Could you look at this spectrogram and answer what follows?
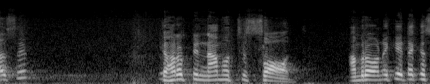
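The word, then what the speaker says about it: صاد: সর্বশেষ যে হরফটি এখানে দেওয়া আছে, এই হরফটির নাম হচ্ছে সদ। আমরা অনেকে এটাকে সোয়াদ বলি, এটার নাম কিন্তু সোয়াদ না, এটার নাম হচ্ছে সদ।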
